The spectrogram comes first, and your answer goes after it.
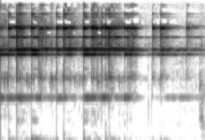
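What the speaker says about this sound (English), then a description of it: "Want me to ring the bell? I will ring the bell." A bell rung repeatedly in a model-building workshop, a run of bright, close metallic strikes with ringing overtones, several quick hits in an uneven rhythm, loud and with no talking.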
